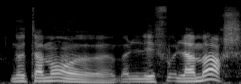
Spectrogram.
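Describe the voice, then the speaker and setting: Lively intonation marks a man's speech, which sits at a fairly high pitch. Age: 30s. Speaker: influencer and trail runner. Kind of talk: casual monologue to camera. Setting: outdoors walking on forest trails with dog. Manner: hesitant, many fillers.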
